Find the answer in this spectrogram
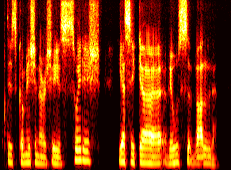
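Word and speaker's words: Jessika Roswall: And for Swedish people, there is an extra bonus, is that this commissioner, she is Swedish, Jessica Rosvall, as the name is pronounced in Swedish.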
